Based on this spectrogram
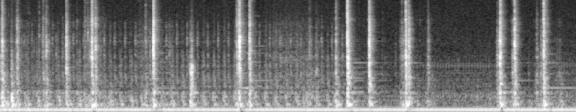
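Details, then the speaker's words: Sansui dual cassette deck, a low-end unit with Tanashin-type mechanisms, one seemingly jammed: irregular sharp ticks and clacks over a low hum in play mode. Clatter in play, cause not yet found. "yeah so that again making that noise in play so we've definitely got big faults of this thing"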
